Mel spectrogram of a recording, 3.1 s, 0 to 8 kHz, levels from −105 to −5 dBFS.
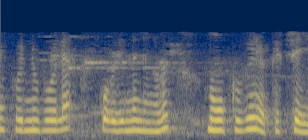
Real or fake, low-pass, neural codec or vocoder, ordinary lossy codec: real; 7.2 kHz; none; AAC, 16 kbps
